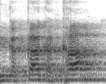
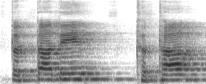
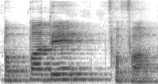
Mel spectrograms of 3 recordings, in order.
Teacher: ਮਤਲਬ ਇਹ ਜਿਹੜੇ ਹੈਗੇ ਹੈ ਇਹ ਗੋਸ਼ ਹੈ, ਇਹਨਾਂ ਨੂੰ ਬੋਲਦੇ ਸਮੇਂ ਉਹ ਨਾਦ ਪੈਦਾ ਨਹੀਂ ਹੁੰਦੀ ਜਿਹੜੀ ਹੁੰਦੀ ਹੈਗੀ ਹੈ ਗੋਸ਼ਾਂ ਦੇ ਵਿੱਚ। ਮਤਲਬ ਇਹਦੇ ਵਿੱਚ ਸੁਰ ਤੰਤਰੀਆਂ ਦੀ ਜਿਹੜੀ ਕੰਬਾਮਾਪਨ ਹੈ, ਜਿਹੜਾ ਉਹਨਾਂ ਦੀ ਵਾਈਬ੍ਰੇਟਨ ਹੈ ਜਾਂ ਵਾਈਬ੍ਰੇਸ਼ਨ ਹੈਗੀ ਹੈ, ਉਹ ਜਿਹੜੀ ਹੈਗੀ ਹੈ ਉਹ ਕੀ ਹੁੰਦੀ ਹੈਗੀ ਹੈ, ਘੱਟ ਹੁੰਦੀ ਹੈ, ਤੇ ਕੋਸ਼ ਦੇ ਵਿੱਚ ਉਹ ਜ਼ਿਆਦਾ ਹੁੰਦੀ ਹੈਗੀ ਹੈ।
